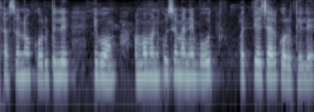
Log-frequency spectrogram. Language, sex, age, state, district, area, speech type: Odia, female, 30-45, Odisha, Mayurbhanj, rural, spontaneous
